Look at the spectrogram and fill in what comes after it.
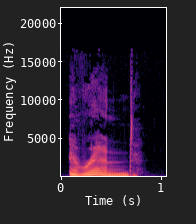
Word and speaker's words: errand: E R R A N D 라는 철자예요. 그래서 errand, errand 이렇게 발음을 합니다.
